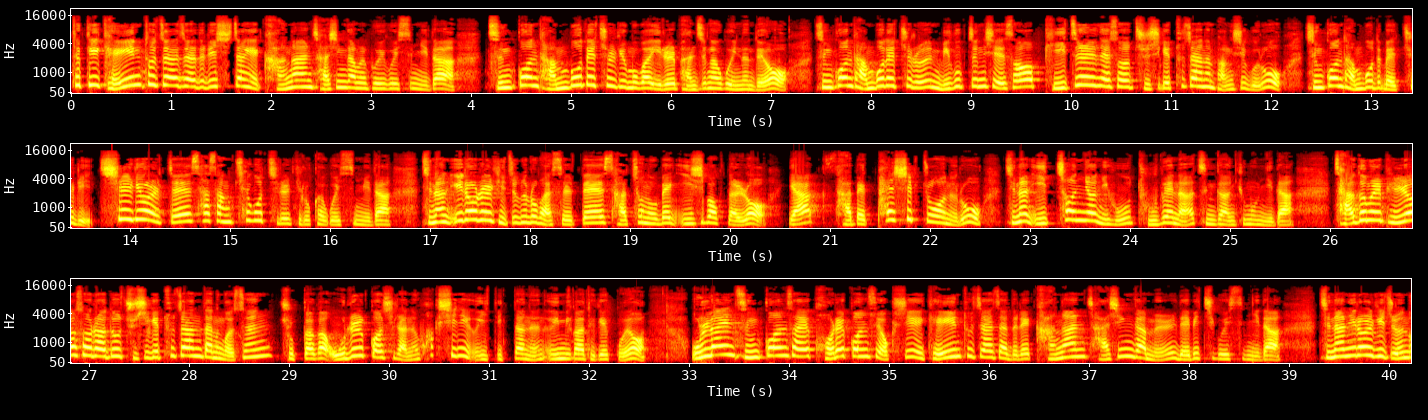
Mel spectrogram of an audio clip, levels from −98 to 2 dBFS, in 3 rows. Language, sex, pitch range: Korean, female, 225-345 Hz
